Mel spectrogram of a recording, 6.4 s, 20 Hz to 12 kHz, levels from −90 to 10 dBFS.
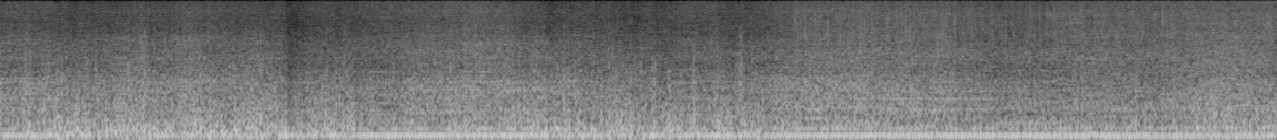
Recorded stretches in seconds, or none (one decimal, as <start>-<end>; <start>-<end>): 0.0-5.3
